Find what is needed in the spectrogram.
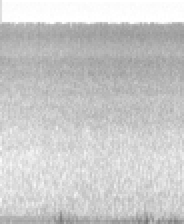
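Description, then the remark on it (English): Steady breathy rustling of wind through trees, with low rumbling buffets from gusts swelling twice over the couple of seconds. Fairly quiet and continuous, with no voices. “Sorry, more rustling of the trees. I'm just going to let this rustle go through because that's a hell of a gust.”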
